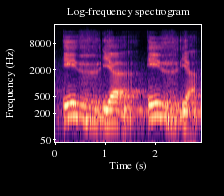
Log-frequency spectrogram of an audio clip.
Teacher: Jadi sebenarnya za itu bukan qalqalah, mati kan dia, dan dia ada sifat rakhawah, yakni kena beri tempoh dulu, kemudian pindah pada ya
